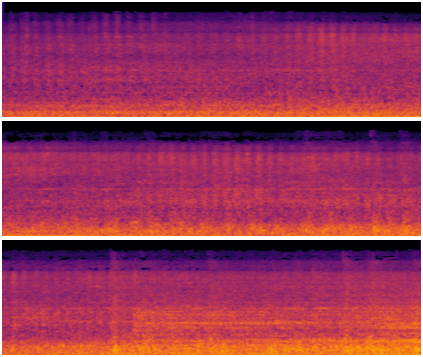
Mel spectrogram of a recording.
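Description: Train rolling along the rails and coming closer, a steady rumble and clatter of wheels that grows louder throughout. Thin, higher ringing tones join in near the end as it gets loudest.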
